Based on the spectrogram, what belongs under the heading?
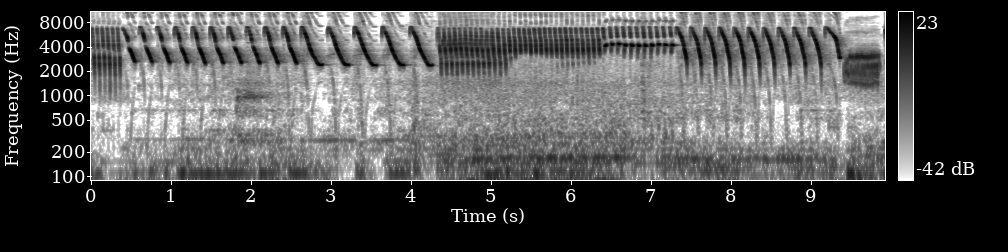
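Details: Canary song used as a master recording for training other canaries to sing long and nonstop: loud, fast series of sharp downward-slurred whistles, a dense buzzy rattling trill in the middle, a steady high note, then more rapid slurred whistles.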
